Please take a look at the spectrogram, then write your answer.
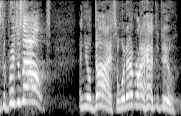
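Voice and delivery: loud, high shouted warning; a man pleading loudly to stop a car; desperate shout. Acted. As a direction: yell it to save a life.

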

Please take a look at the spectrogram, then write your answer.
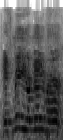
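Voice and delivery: high, loud holler; calling out. Pretend. Paul announcing himself to the neighbor, high holler. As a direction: holler to the whole house.

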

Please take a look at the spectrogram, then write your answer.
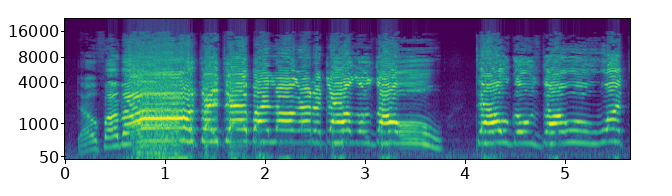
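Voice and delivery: huge high-pitched shout, stretched out; screaming play-by-play; knockdown call. Real, not acted. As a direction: erupt as the fighter hits the canvas. Calling a sudden knockdown live.

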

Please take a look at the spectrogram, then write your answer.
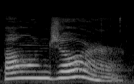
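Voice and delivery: put-on bright French-accented greeting. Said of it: "excuse my little French accent".

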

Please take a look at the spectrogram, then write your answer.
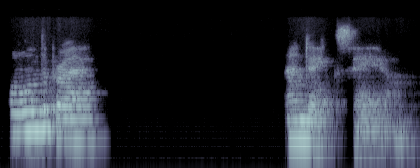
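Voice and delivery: calm, soothing relaxation voice with long pauses; guided meditation. Real, not acted. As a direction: guide them gently through each breath, leaving space. Leads breathing and meditation.

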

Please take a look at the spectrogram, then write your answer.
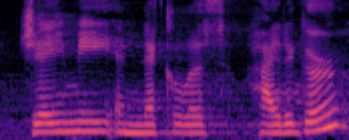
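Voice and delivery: usual speaking voice

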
